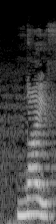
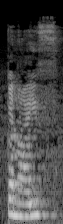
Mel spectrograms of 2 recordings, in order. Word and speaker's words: knife: Knife. Not knife. Knife. So in all these words, letter K is silent, and when it is before letter N.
